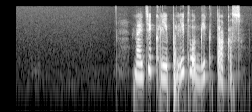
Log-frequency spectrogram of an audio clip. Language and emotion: Russian, neutral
